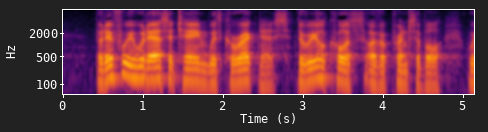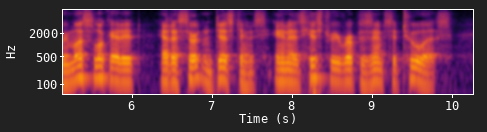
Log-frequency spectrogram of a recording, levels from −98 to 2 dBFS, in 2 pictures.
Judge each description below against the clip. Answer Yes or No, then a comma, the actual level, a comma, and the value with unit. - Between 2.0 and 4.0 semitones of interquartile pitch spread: Yes, average, 3.3 semitones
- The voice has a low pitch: Yes, low, 125 Hz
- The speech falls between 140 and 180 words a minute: Yes, average, 170 wpm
